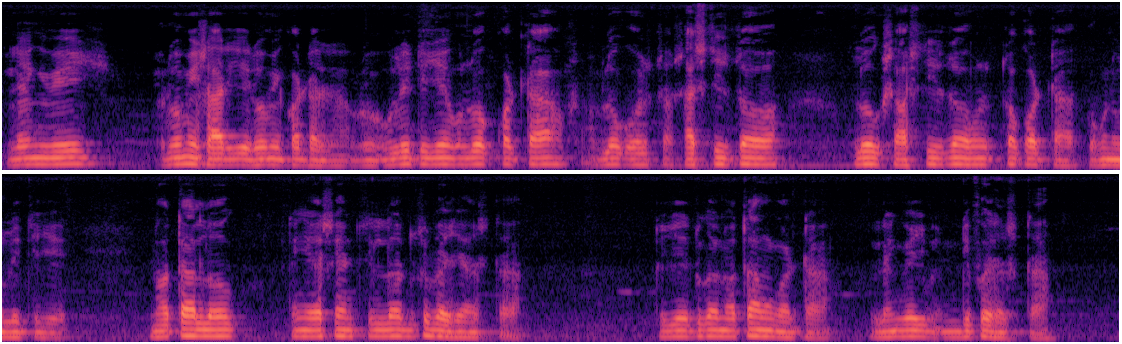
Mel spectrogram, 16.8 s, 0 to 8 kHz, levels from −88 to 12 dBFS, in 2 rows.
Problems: constant background noise, background conversations at intervals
